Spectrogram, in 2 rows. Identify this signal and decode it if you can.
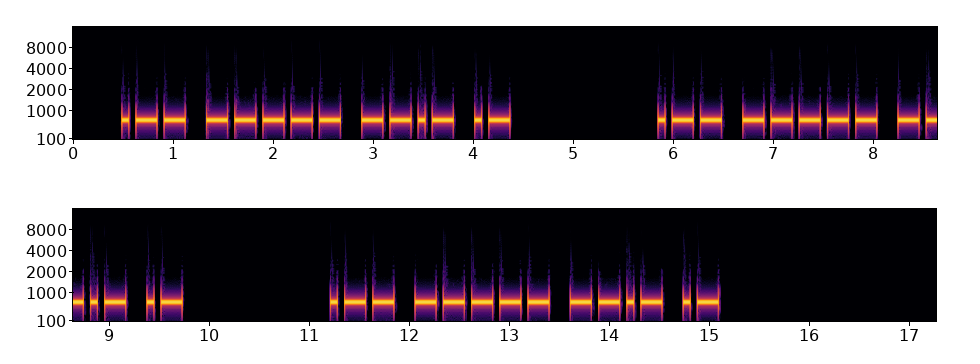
Morse code, heard as a keyed tone, about 17 wpm, 700 Hz. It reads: W0QA W0QA W0QA
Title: USA Call Signs - 4 Characters - Repeated 3x - 17wpm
